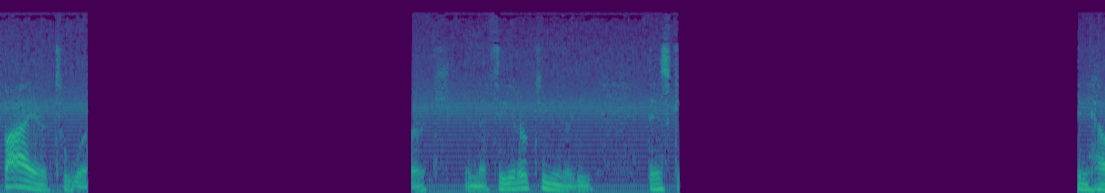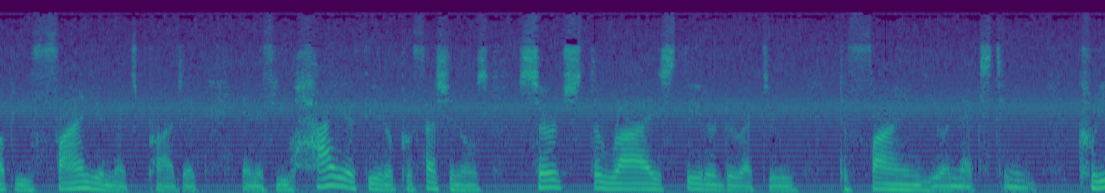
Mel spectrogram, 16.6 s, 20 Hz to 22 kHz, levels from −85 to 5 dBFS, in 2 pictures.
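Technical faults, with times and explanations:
Throughout, mains buzz: switching spikes from a dimmer, rectifier or unshielded connection get into the signal path twice per 60 Hz cycle, adding a stack of harmonics up into the kilohertz range. The result is a constant raspy buzz, roughly 10 dB below the speech.
0.65 to 3.09 s and 5.09 to 8.09 s, rebuffering stalls: the player used up its downloaded audio and had to wait for more data. The speech drops to silence and then picks up exactly where it stopped, so nothing is missing, but about 2.4 s and 3.0 s of dead air are added.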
